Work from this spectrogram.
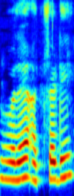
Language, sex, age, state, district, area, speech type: Malayalam, female, 60+, Kerala, Wayanad, rural, spontaneous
